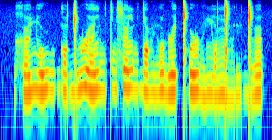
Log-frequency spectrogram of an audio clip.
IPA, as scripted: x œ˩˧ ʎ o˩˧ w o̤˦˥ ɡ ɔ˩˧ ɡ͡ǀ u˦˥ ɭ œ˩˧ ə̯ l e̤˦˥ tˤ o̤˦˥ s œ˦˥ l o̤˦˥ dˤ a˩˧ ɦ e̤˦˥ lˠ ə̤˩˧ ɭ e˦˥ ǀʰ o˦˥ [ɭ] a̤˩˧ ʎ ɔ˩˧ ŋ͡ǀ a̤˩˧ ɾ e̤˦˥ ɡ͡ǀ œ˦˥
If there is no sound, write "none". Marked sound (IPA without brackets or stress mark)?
ɭ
